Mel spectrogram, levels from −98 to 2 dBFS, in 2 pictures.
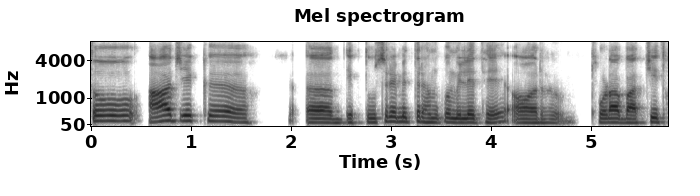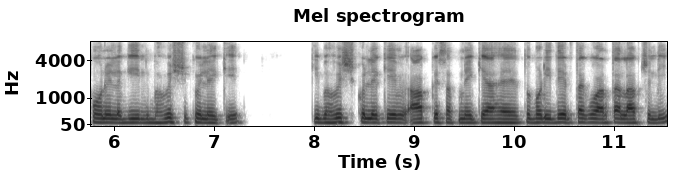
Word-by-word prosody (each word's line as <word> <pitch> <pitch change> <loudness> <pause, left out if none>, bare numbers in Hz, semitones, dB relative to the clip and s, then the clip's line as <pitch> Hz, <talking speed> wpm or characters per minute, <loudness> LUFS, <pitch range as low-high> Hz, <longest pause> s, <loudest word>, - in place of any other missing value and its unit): तो 190 0 +1
आज 195 +4 +4
एक 195 0 -1
अ, 150 -5 -4 0.4
एक 140 0 -4
दूसरे 145 +4 0
मित्र 165 +1 -1
हमको 145 +1 -1
मिले 140 0 +3
थे 140 +3 -1 0.2
और 130 0 +1 0.6
थोड़ा 140 0 +4
बातचीत 135 +3 0
होने 140 -1 +2
लगी 135 0 +1
भविष्य 145 +3 -2
को 140 +1 -1
लेके, 130 0 -2 0.8
कि 145 - -1
भविष्य 140 +1 0
को 150 - +2
लेके 140 0 +2 0.2
आपके 135 +2 +1
सपने 135 -1 -2
क्या 135 +1 +2
है? 130 -1 +1
तो 140 - -4
बड़ी 135 0 +1
देर 140 +1 +2
तक 145 -1 +1
वार्तालाप 130 -1 +2
चली। 135 +2 -3
140 Hz, 165 wpm, -19 LUFS, 135-150 Hz, 0.8 s, आज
